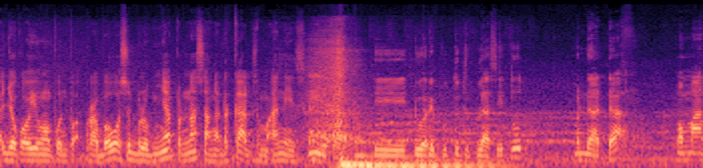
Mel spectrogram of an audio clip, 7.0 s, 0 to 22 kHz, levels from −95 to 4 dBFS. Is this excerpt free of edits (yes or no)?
no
